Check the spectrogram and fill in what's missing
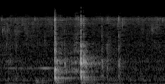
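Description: Eggplant pieces coated in masala fry in a pan with a steady, quiet sizzle, broken by two sharper stirring clatters and a few softer scrapes.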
